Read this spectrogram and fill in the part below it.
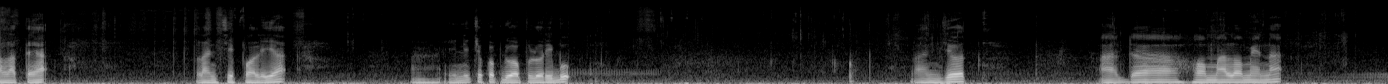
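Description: A young man talks calmly and close by, in short bursts.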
